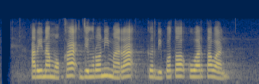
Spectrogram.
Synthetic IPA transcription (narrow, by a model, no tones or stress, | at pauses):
ʔaɾinamɔkad͡ʒɨŋrɔnimaɾakɨrdipɔt̪ɔkuwart̪awan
